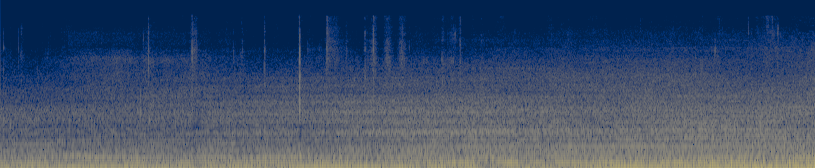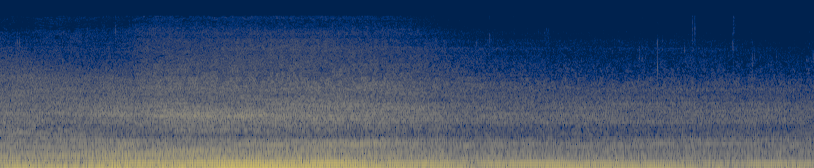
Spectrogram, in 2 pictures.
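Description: A motor vehicle's engine running close by with a steady low hum, swelling to its loudest about eight seconds in and then easing off.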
